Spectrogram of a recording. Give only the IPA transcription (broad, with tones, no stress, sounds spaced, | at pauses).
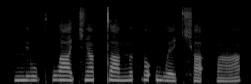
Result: n̪ j u˧ pʰ w a˥˧ t͡ɕ ã˦ t̚ t̪ a˧ n̪ ə˦ t̚ o˦ ʔ ŋ w e˨˩ t͡ɕʰ a˨ ʔ p ã˨˦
